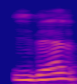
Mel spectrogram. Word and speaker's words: hiver: Hiver es una excepción, ¿ok?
